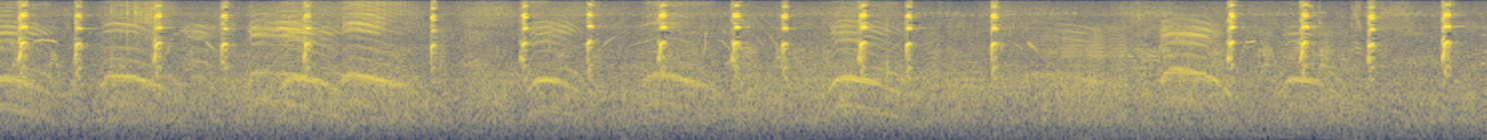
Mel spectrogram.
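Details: Metallic, hammer-like clinks from a Blacksmith lapwing repeat steadily through the recording, mixed with arching, downslurred calls and a constant noisy background.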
